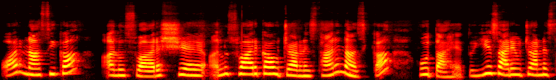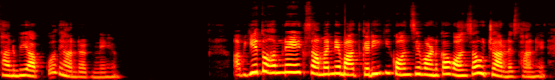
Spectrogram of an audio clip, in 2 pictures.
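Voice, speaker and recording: A woman leads an exam revision lecture on Sanskrit grammar. She recites each rule slowly and then explains it in plain words. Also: high-pitched, animated.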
